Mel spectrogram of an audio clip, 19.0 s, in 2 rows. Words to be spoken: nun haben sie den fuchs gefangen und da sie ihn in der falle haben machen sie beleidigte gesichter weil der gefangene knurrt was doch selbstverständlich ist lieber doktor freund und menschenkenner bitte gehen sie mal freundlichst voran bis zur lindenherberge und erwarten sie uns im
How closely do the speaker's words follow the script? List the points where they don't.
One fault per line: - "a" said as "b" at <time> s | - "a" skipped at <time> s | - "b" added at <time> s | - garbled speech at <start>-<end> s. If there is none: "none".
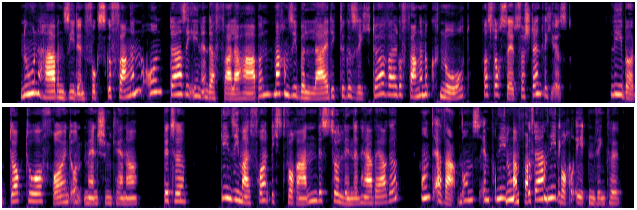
- "der" skipped at 5.9 s
- "sie" skipped at 16.4 s
- garbled speech at 16.9-18.0 s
